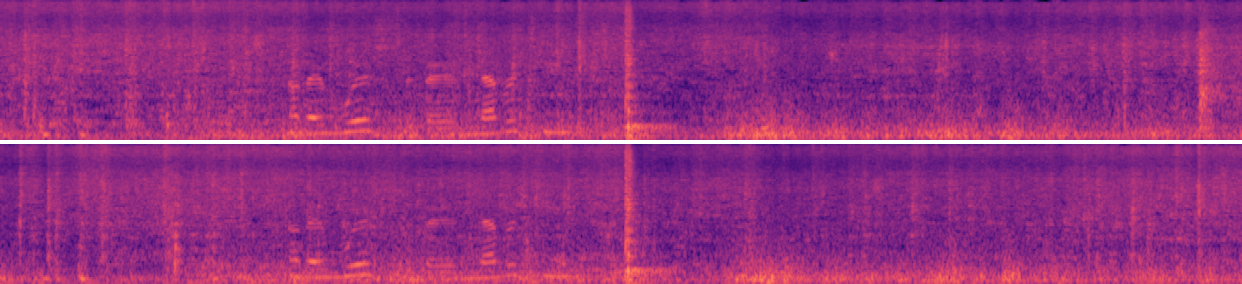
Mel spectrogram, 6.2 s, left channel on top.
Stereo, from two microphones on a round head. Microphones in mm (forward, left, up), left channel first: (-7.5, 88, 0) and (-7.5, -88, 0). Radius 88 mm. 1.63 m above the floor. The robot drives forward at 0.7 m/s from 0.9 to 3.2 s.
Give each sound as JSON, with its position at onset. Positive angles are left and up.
{"t": 1.4, "sound": "a woman speaking", "side_deg": 35}
{"t": 3.1, "sound": "a thud", "side_deg": -15}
